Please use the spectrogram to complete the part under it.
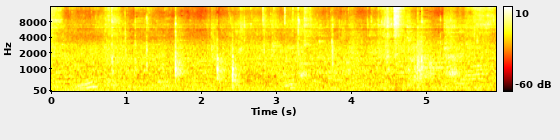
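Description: Chopsticks clink against a ceramic bowl.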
